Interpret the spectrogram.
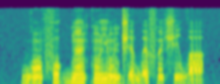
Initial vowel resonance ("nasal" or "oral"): nasal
